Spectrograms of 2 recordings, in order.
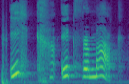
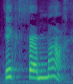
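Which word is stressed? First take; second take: ich; vermag. First: The stress is on the word ich. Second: The stress is on the word vermag. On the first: It is the speaker personally who is meant. "aber ich bin gemeint. Ich vermag" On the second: There is real ability to do it. "dann vermag. Ich vermag"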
